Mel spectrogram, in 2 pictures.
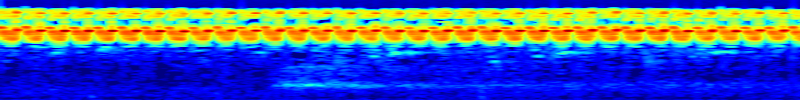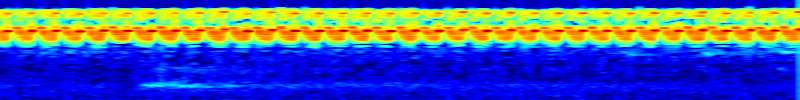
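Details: River warbler singing a continuous, cricket-like reeling of fast pulses. Two soft lower calls from another bird sound during the stretch.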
